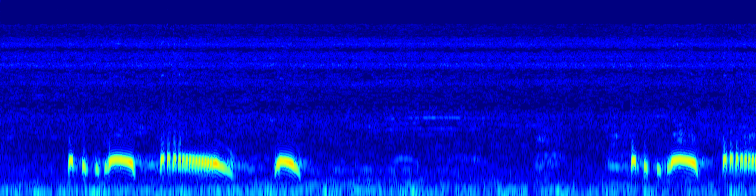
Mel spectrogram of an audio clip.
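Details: Luring call of a spotted dove, meant to bring wild doves in: quick clipped notes run into a long sliding coo and a short closing coo, then the phrase starts again, over faint background hum.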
